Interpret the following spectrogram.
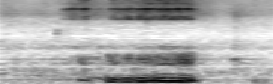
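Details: Apple Head Chihuahua with a short snout, prone to occasional breathing problems in heat, giving a single low, rattling snore-like breath in a quiet room; snoring.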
